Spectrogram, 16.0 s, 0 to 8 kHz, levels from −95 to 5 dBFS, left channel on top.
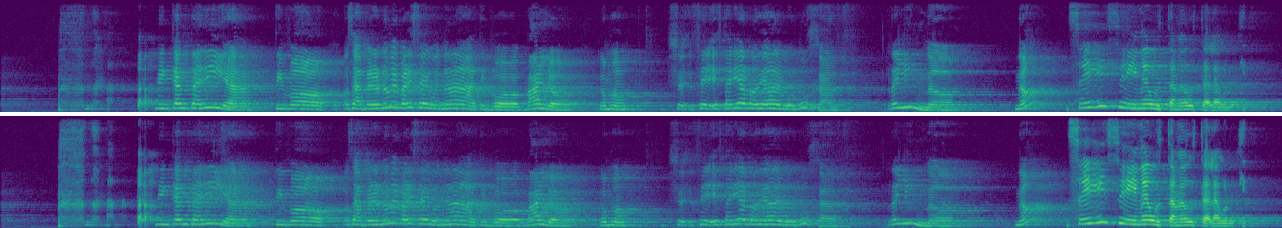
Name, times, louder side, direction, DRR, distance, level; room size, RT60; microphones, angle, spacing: voice 1, 0.7-1.4 1.7-2.0 13.4-15.6, right 4 dB, 50° right, 9 dB, 1.0 m, -23 dB
voice 2, 1.9-7.2 7.5-7.9 8.4-10.6 11.1-12.0 12.7-13.0, left 2 dB, 35° left, 5 dB, 1.0 m, -27 dB
29.0 x 21.0 x 7.4 m, 2.5 s
head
